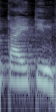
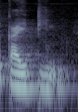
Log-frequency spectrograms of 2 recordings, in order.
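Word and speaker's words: chitin: এটার উচ্চারণ কাইটিন friends, চিটিন নয়, অনেকে চিটিন চিটিন বলে, চিটিন চাটিন কিছু না, এটার উচ্চারণ হচ্ছে কাইটিন।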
